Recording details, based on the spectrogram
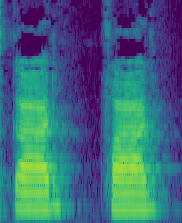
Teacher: Next monophthong sound is A. It's a long sound as car, far, etc.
